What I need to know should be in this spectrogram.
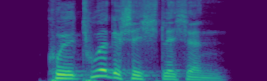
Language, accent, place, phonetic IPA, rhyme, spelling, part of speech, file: German, Germany, Berlin, [kʊlˈtuːɐ̯ɡəˌʃɪçtlɪçn̩], -uːɐ̯ɡəʃɪçtlɪçn̩, kulturgeschichtlichen, adjective, De-kulturgeschichtlichen.ogg
- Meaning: inflection of kulturgeschichtlich: 1. strong genitive masculine/neuter singular 2. weak/mixed genitive/dative all-gender singular 3. strong/weak/mixed accusative masculine singular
